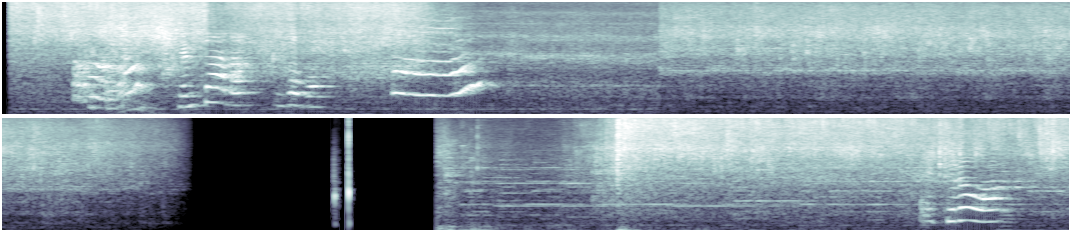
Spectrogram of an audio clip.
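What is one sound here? Water sprays steadily from a shower head.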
